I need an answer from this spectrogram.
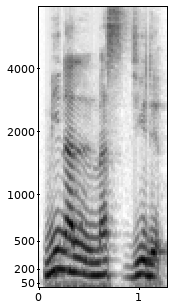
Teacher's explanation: karena sifat qolqolah pada huruf Dal itu lazim otomatis keluar qalqalahnya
